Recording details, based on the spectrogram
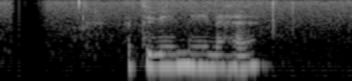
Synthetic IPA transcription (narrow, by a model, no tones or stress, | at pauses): æt̪iʋenːeːnɛɦɛ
